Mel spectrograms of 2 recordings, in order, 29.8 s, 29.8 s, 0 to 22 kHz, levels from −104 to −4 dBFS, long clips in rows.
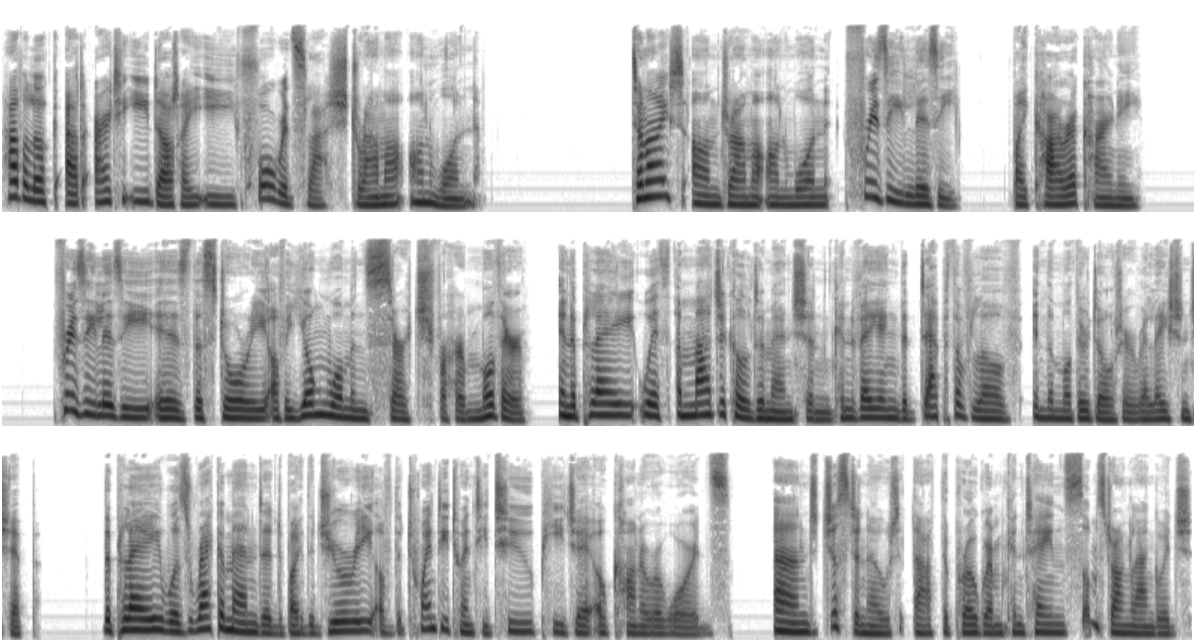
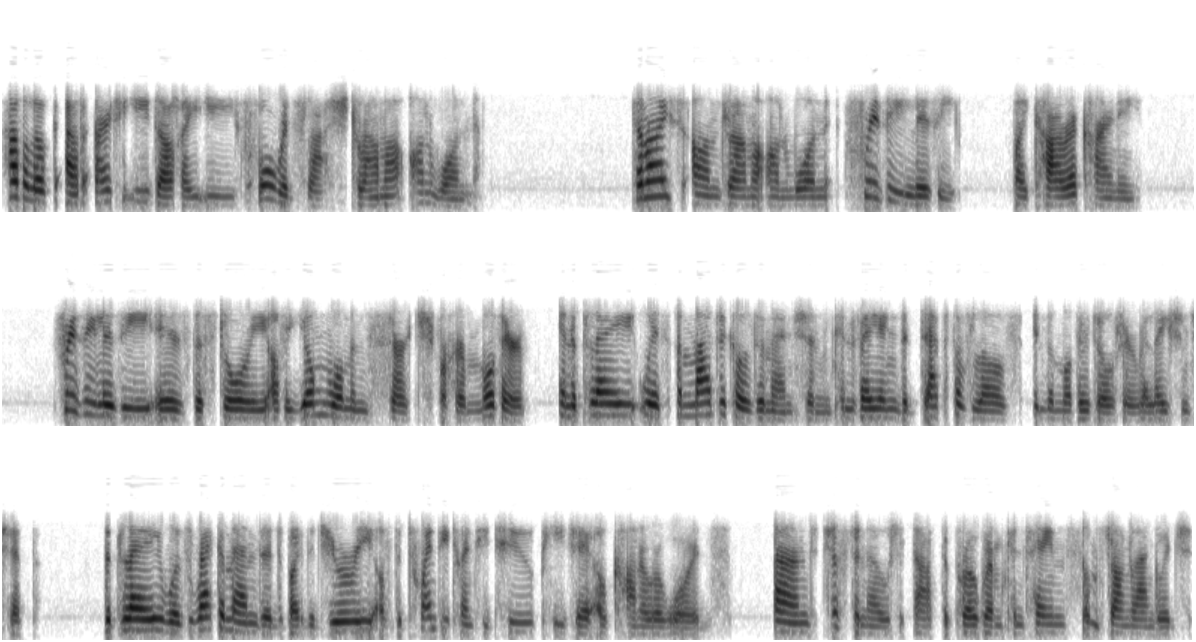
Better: first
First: none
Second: phone-call audio; poor line; nothing above 3 kHz

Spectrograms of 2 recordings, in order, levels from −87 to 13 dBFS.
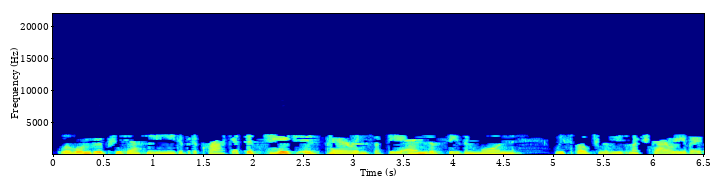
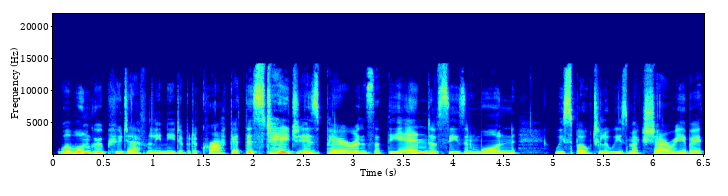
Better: second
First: garbled, watery; badly; nothing above 3 kHz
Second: none

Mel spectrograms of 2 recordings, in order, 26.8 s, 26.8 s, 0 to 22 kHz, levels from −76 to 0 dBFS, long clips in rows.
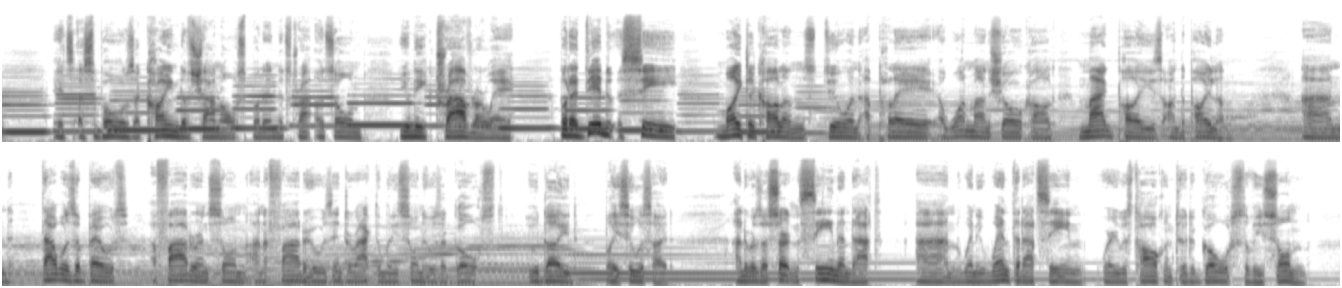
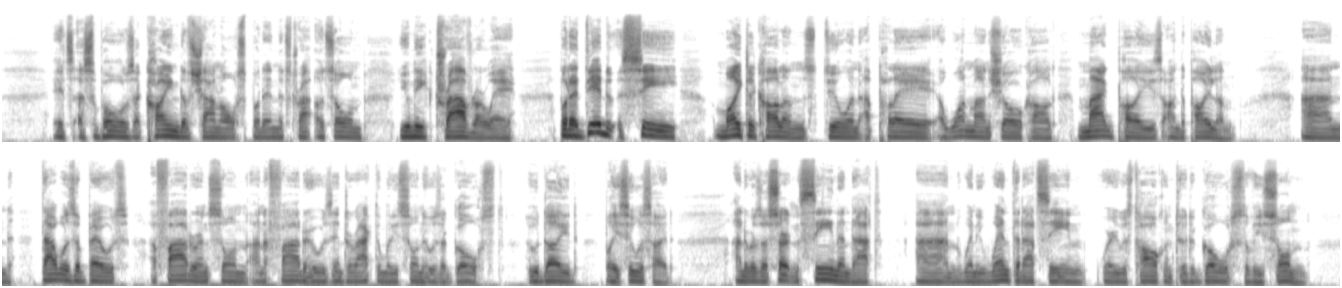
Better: second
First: background music; loud; throughout; 7 dB below the speech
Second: none

